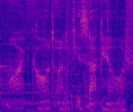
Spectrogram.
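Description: A woman speaking in a low, whispery voice, with faint background music under it.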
